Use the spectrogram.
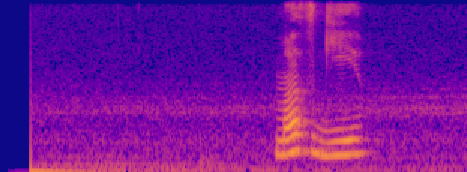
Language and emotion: Russian, neutral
